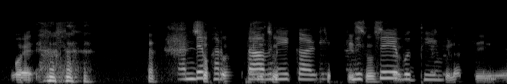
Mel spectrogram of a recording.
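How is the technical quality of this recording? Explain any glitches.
The quality is rough in a few spots. Between about 2 and 5 seconds the speech gets clipped, stalls and picks up faint echoes. The band tops out around 8 kHz, which is just how the call path sounds here.

Speech suppressed in double talk happens from 2.1 to 3.47 s, at 3.84–4.10 s, at 4.26–4.36 s and at 4.54–4.75 s. The speech dips or drops out in chunks, by roughly 40 dB at worst and only about 15 dB in the last one. This is likely the echo canceller ducking everything while the far side was talking too.

A call audio freeze sits inside that first stretch, at 2.25–2.44 s. A jitter buffer that ran dry likely stretched the last sound into a fading smear for 164 ms, including about 60 ms of silence. Speech then resumes where it left off, so nothing is lost but everything after lands 164 ms later.

Echo leak shows up as two short ghost copies of the speech at 3.2–3.26 s and 3.45–3.51 s. 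Each trails the original by 298 ms, about 20 dB and 30 dB down. That's likely the far side's speakerphone sending back what its echo canceller missed.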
